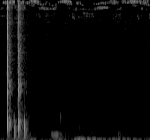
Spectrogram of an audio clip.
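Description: A quick burst of several sharp clicks from computer input at the desk, during a login. Then faint room noise.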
